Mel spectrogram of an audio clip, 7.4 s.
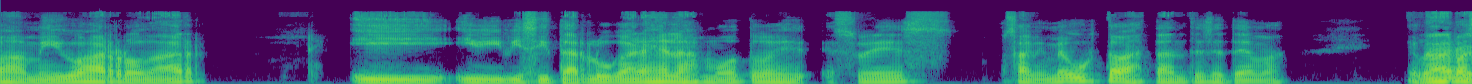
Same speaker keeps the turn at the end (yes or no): no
